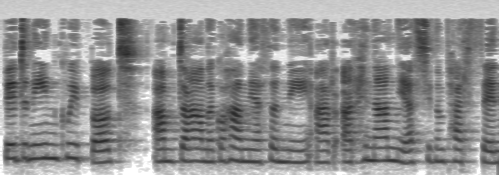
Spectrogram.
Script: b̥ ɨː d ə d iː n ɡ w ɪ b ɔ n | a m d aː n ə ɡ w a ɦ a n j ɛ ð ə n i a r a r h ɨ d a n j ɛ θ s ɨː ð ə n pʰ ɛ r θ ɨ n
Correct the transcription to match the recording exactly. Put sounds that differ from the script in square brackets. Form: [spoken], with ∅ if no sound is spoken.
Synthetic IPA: b̥ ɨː d ə [n] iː n ɡ w ɪ b ɔ [d] | a m d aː n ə ɡ w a ɦ a n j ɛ [θ] ə n i a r a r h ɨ [n] a n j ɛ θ s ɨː ð ə n pʰ ɛ r θ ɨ n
